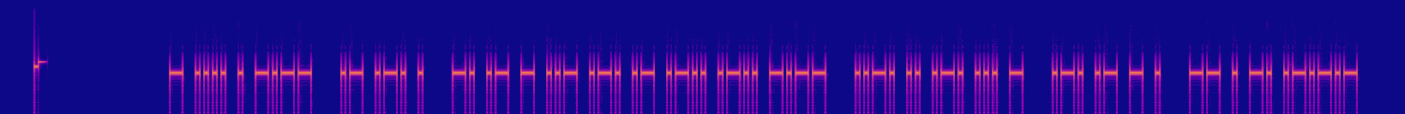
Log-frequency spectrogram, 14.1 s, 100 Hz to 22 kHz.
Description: Morse code, heard as a keyed tone, about 28 wpm, 700 Hz. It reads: THEY ARE NATURALLY FIRST RATE MEN.
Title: Sentences from Top 1300 Words 28wpm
